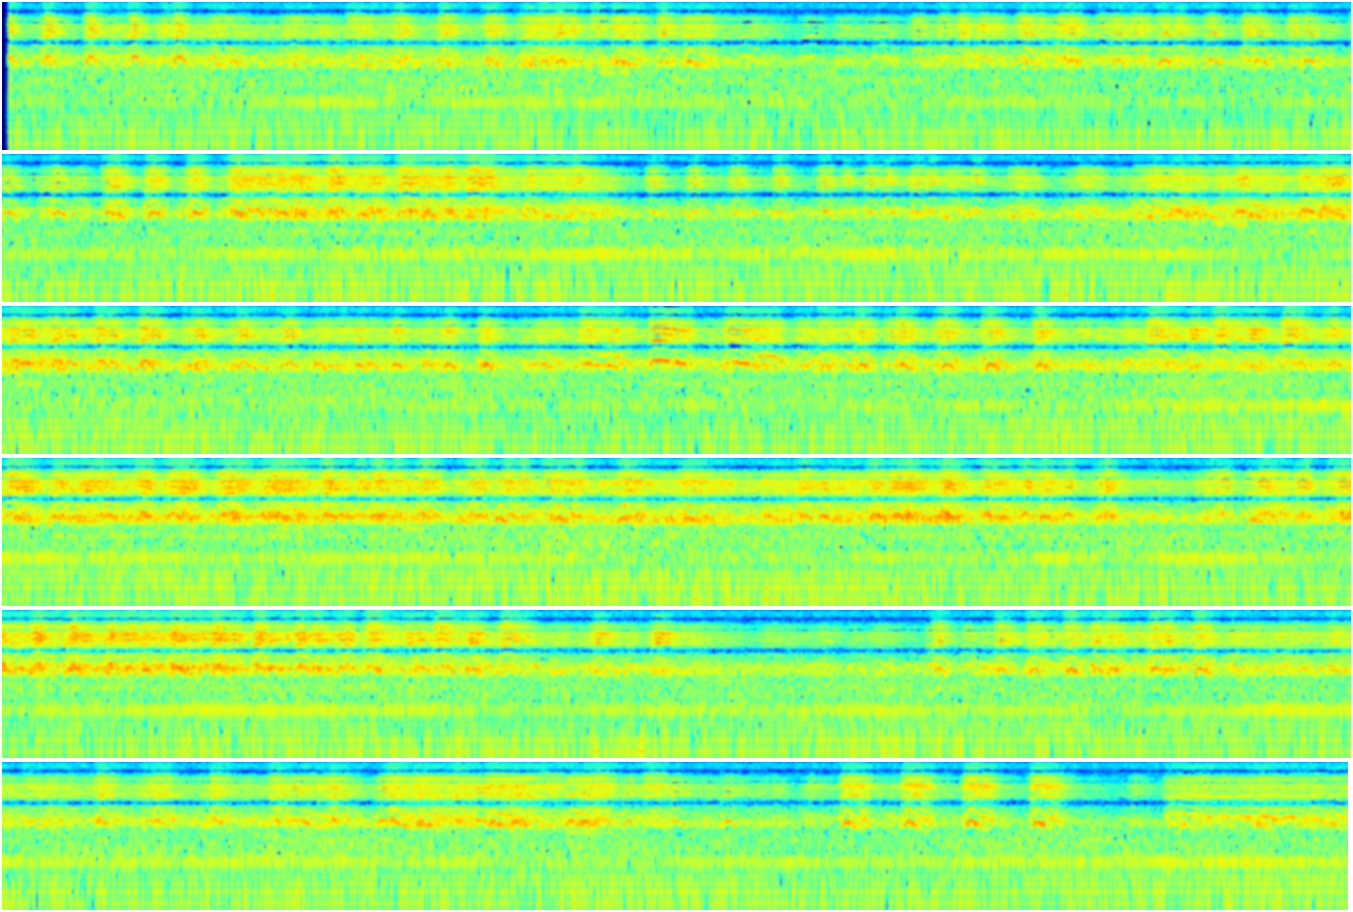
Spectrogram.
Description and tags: Crows cawing at each other in the early morning.
crows, nature, morning, birds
